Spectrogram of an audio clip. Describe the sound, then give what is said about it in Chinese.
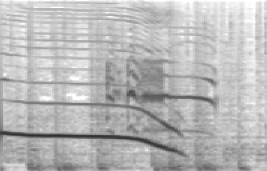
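A rooster crows once in a long, drawn-out call that holds a steady high pitch and slides downward at the end, loud over a soft rhythmic background. “在喔喔喔的啼鸣声中，蛇怪开始膨胀，膨胀，膨胀，它越来越大，越来越大。”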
